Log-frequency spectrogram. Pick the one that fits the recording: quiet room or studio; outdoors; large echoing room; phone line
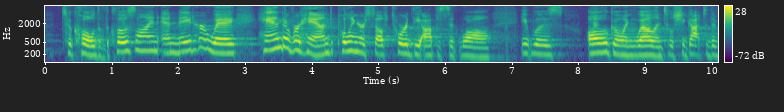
large echoing room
